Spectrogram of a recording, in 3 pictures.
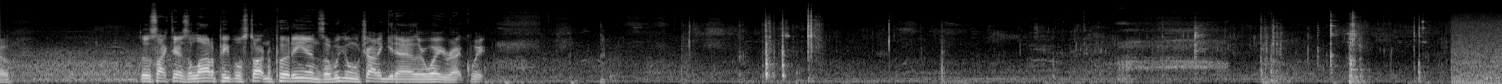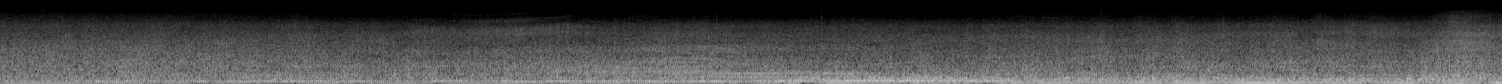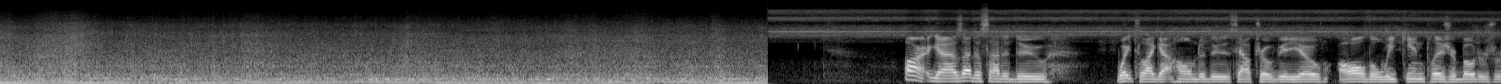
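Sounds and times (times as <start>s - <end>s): water rushing: 0.0s - 37.8s, 39.0s - 45.0s
boat motor running: 0.0s - 45.0s
wind buffeting microphone: 14.0s - 37.7s.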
